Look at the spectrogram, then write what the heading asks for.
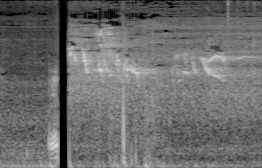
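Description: Birds tweeting, a scatter of thin, high chirps and short trills over a quiet outdoor hum, with a brief sharp knock early on.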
